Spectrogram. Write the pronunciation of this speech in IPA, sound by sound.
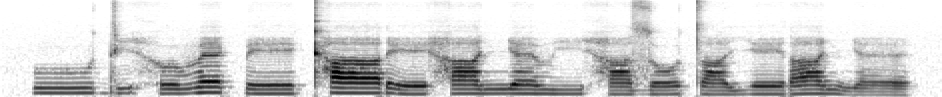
uː˨ d i˨ h ʊ˨ β ɛ˦ k͡p eː˨ kʰ aː˦ ɾ eː˨ h a˦ ɲ ɛ˦ β i˨ h a˨ z o˨˦ t a˨ j e˨ ɾ a˦ ɲ ɛ˨

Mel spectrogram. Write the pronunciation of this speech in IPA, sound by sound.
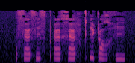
s æ s i s pʼ æ x æ f kʼ i ʈ ɒ ʁ h i

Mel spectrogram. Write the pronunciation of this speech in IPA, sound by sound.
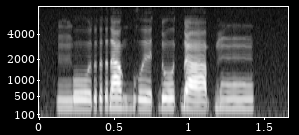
ŋ oː˨ r a˦ ɡʷ e˨ ɗ o˦ ɗ aː˨ ɓ ũ˦

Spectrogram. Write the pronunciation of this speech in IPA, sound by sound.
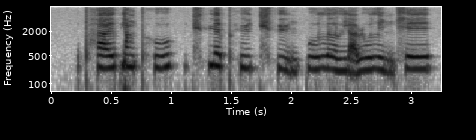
pʰ a˧˥ ɪ̯ p j ɑ˧ ŋ pʰ u˧˥ | t͡ɕʰ ɥ ɛ˥˩ pʰ y˧˥ t͡ɕʰ y̰˨˩ n p u˧˥ l ɤ˥˩ l j ä̰˨˩ ɻ u˧˥ l ḭ˨˩ ŋ x e˥ ɪ̯

